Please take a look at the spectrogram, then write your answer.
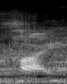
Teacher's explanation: Pie, if you put your, as really an audio technician will tell you, if you put your hand in front of your mouth, pie is accompanied by a large puff of air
